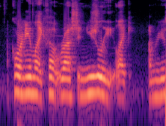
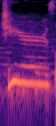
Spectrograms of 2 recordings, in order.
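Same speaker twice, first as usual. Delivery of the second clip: high, drawn-out, soft cheers; smiling toast; 10 semitones higher, 5 dB quieter than usual. Retold or imitated. Vlogger retelling raising her drink to him, smiling. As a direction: toast through a huge smile. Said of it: "like, with a huge smile".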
